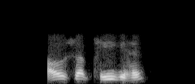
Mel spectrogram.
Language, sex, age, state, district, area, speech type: Hindi, male, 45-60, Uttar Pradesh, Pratapgarh, rural, conversation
